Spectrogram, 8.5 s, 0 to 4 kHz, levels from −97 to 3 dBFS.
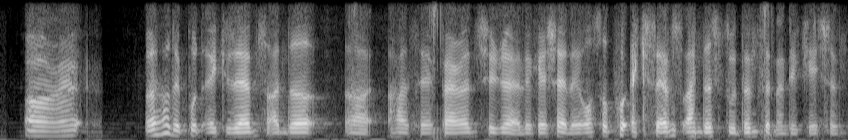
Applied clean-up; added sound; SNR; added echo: neural separator model SepFormer DNS4.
